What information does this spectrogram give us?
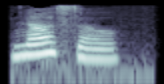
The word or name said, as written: noso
